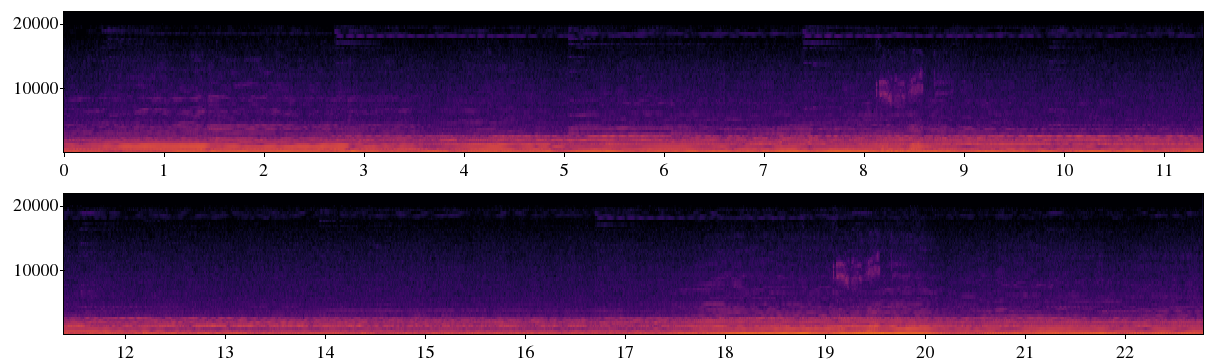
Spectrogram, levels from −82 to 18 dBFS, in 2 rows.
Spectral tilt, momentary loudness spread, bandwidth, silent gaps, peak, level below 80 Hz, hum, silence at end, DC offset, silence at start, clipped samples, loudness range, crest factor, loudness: -7.5 dB/octave; 9 LU; 13.5 kHz; none; -6 dBFS; -36 dBFS; none; 0 s; under 0.1%; 0 s; under 0.1%; 7 LU; 16 dB; -23 LUFS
